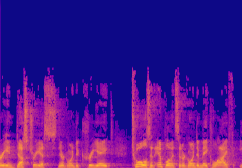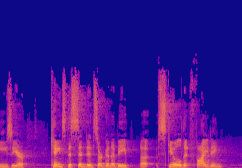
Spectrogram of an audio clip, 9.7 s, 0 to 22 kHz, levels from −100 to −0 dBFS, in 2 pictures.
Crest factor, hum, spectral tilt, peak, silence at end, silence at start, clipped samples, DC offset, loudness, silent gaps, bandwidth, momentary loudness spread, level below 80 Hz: 18 dB; none; -3.5 dB/octave; -8 dBFS; 0.4 s; 0 s; under 0.1%; under 0.1%; -27 LUFS; none; 13 kHz; 10 LU; -64 dBFS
